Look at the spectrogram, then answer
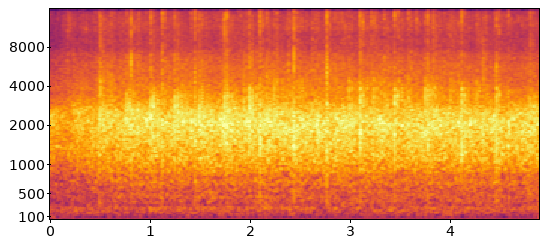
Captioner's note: audience clapping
